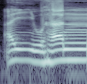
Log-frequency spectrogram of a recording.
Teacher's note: huruf nunnya ini didingungkan atau ditekan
